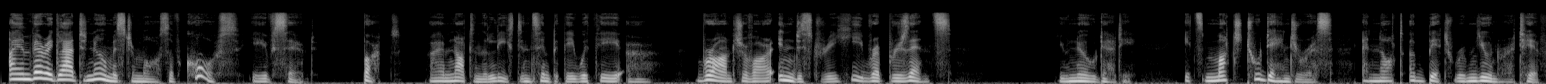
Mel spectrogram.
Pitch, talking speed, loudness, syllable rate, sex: 155 Hz, 155 wpm, -20 LUFS, 4.8 syllables/s, female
